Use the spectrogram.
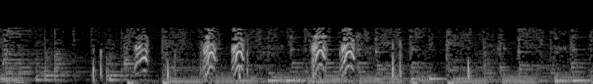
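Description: Puppies yip and bark in quick high-pitched pairs, clear, over a soft steady musical background with no talking.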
